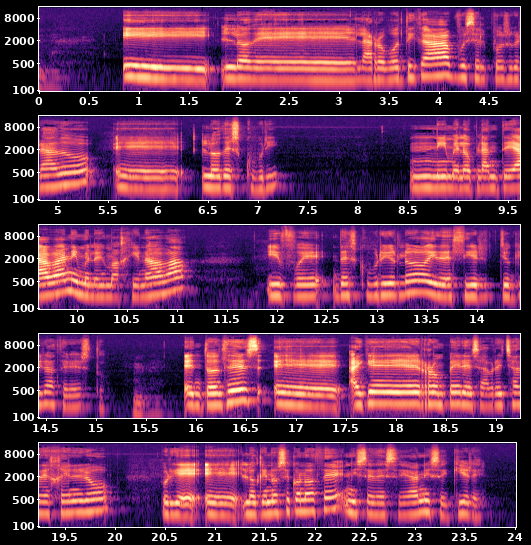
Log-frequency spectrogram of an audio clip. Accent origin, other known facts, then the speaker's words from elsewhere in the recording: Galicia, Spain; Soy de Galicia, de la Ribeira Sacra, en el interior de Galicia.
